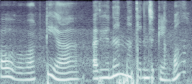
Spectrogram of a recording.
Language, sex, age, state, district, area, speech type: Tamil, female, 18-30, Tamil Nadu, Tenkasi, urban, read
